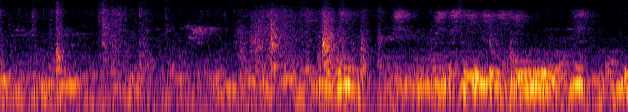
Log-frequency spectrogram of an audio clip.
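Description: Young racing pigeons in a loft coo repeatedly, soft throaty calls layered over one another against steady background noise and some faint talking.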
